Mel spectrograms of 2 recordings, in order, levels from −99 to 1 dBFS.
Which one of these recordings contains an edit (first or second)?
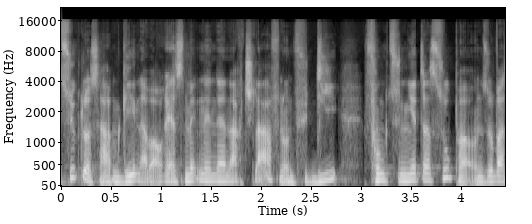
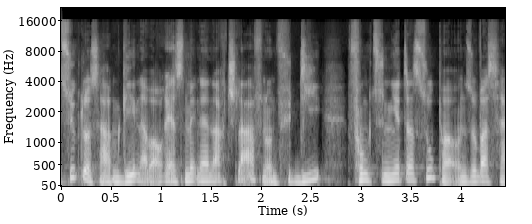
second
